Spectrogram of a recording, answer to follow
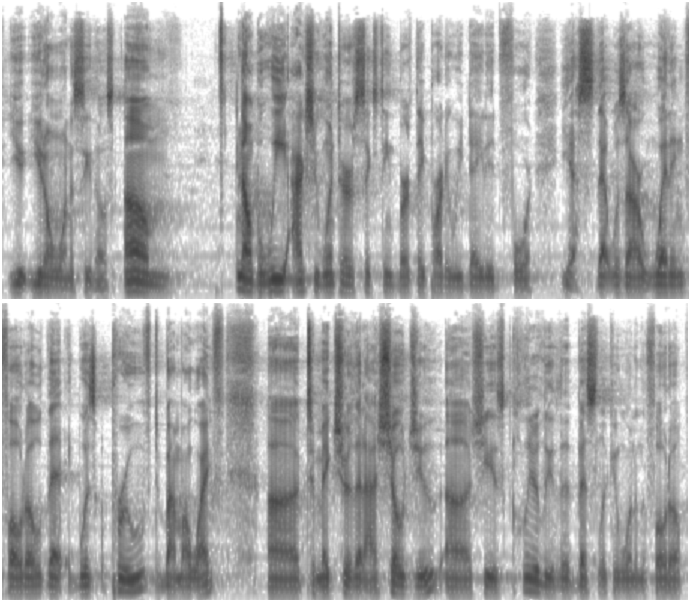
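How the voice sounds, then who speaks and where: A man's voice: low-pitched, normal speed. A man in his thirties from upstate New York, a young adult pastor, speaking in an easygoing, joking way with many fillers. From Syracuse, New York. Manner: easygoing, many "uh" fillers, self-deprecating humor. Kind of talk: church talk, personal testimony. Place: church room. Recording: long hall reverb.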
